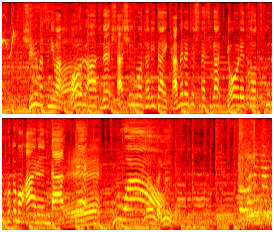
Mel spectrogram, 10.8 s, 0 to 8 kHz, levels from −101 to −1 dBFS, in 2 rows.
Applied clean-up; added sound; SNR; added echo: none; none; none; none.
